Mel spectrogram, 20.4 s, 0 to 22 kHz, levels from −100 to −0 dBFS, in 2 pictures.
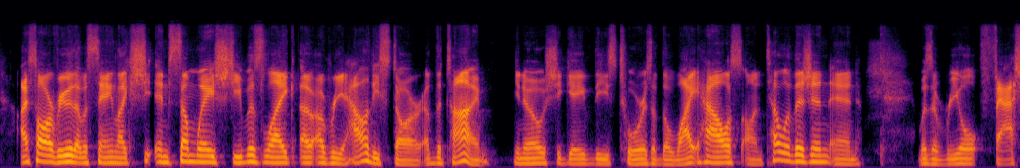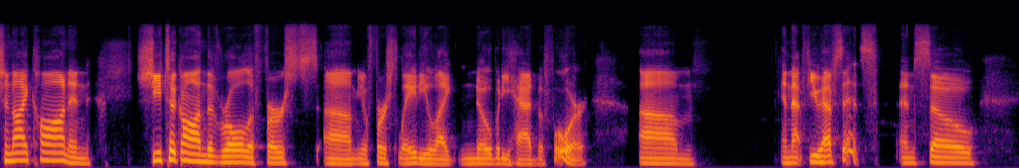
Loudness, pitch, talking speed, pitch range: -23 LUFS, 125 Hz, 190 wpm, 110-145 Hz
